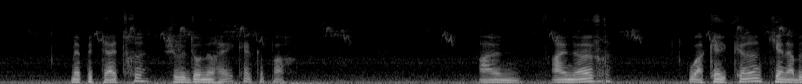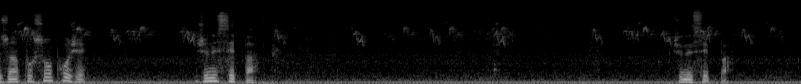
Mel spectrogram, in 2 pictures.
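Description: A middle-aged man speaks calmly and closely into a microphone.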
